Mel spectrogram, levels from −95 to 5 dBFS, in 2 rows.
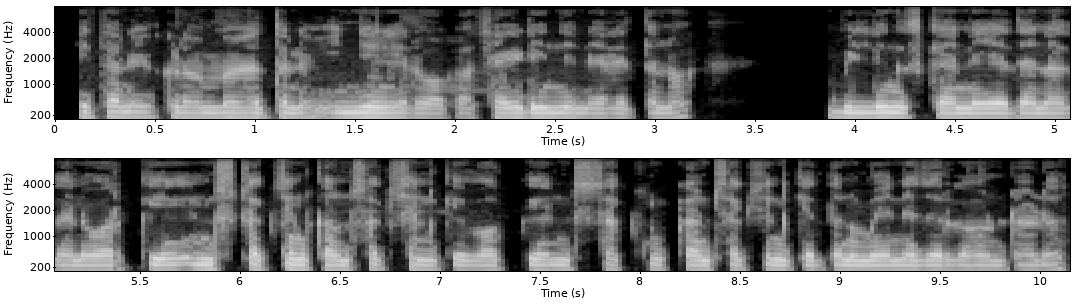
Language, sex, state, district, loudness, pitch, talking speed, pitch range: Telugu, male, Andhra Pradesh, Guntur, -17 LUFS, 130 Hz, 140 wpm, 125-135 Hz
